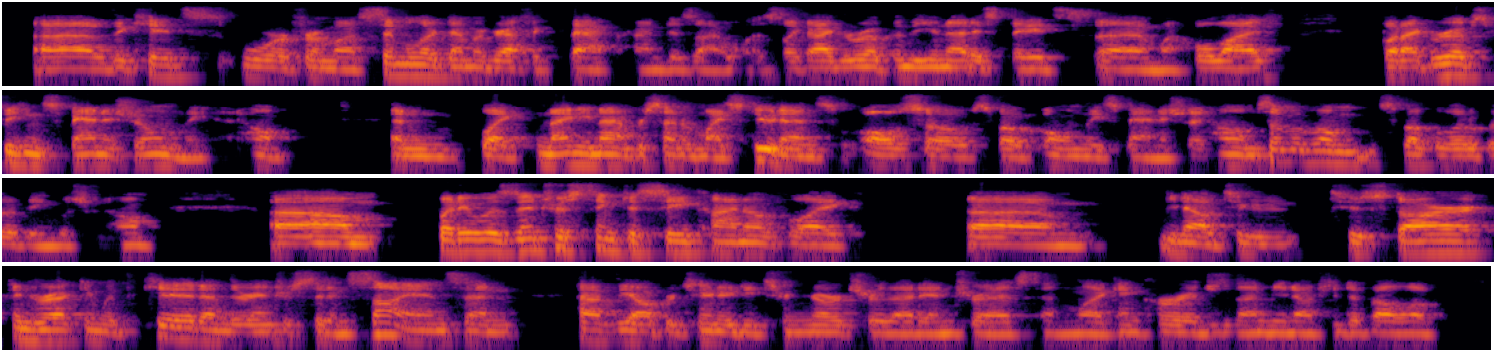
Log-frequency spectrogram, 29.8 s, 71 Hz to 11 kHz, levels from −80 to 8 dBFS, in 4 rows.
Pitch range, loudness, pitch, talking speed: 105-140 Hz, -22 LUFS, 115 Hz, 195 wpm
